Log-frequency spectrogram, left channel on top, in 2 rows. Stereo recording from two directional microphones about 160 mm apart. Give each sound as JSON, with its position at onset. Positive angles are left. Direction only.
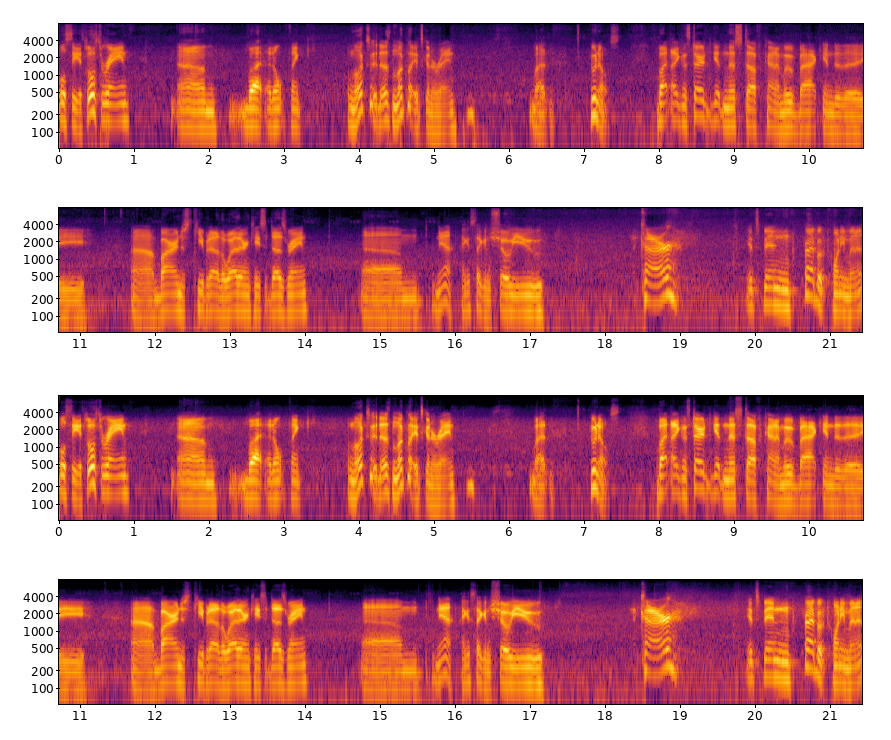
{"t": 0.0, "sound": "speech", "side_deg": 50}
{"t": 4.3, "sound": "speech", "side_deg": 30}
{"t": 7.1, "sound": "speech", "side_deg": 45}
{"t": 7.9, "sound": "speech", "side_deg": 35}
{"t": 15.7, "sound": "speech", "side_deg": 35}
{"t": 16.0, "sound": "speech", "side_deg": 20}
{"t": 18.4, "sound": "speech", "side_deg": 60}
{"t": 19.9, "sound": "speech", "side_deg": 40}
